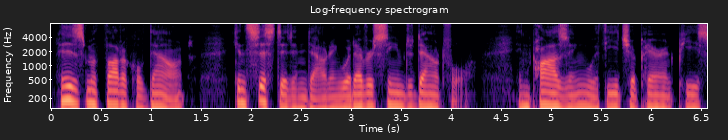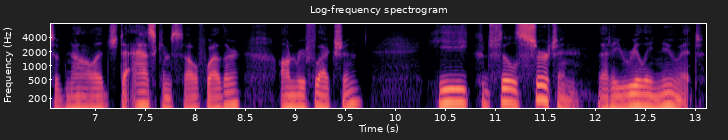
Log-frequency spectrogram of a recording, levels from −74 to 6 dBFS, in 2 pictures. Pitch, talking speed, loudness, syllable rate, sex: 120 Hz, 145 wpm, -21 LUFS, 4.8 syllables/s, male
